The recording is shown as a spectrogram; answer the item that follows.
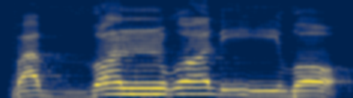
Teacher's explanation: Nun sukun atau tanwin bertemu salah satu huruf hamzah, ha, kho, ain, ghoin dan ha itu disebut bacaan idhar halki. Nun sukun atau tanwinnya baca dengan jelas, tidak usah didengungkan. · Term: izhar halki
